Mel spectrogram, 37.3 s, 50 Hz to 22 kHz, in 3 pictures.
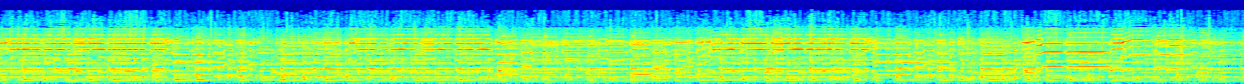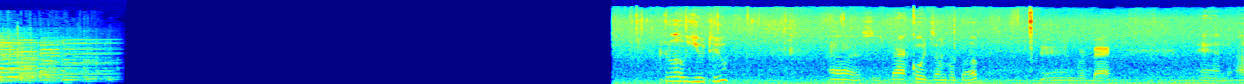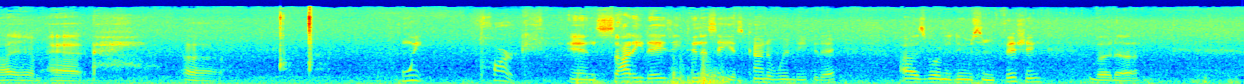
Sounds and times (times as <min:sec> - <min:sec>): Speech: 0:19.0 - 0:19.8, 0:20.8 - 0:23.6, 0:24.4 - 0:25.9, 0:26.7 - 0:27.2, 0:28.9 - 0:33.3, 0:33.9 - 0:36.3.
